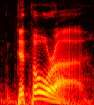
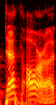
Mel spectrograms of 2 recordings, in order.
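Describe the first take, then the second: First: The name begins with a short 'dith' sound. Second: The name begins with the word 'death'. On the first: "depending on how you want to pronounce it" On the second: "I kind of like Death Aura"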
